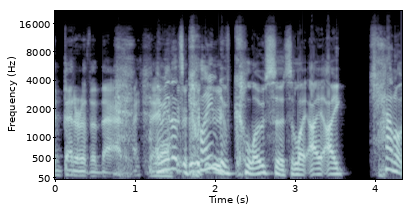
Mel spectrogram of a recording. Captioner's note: chuckles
